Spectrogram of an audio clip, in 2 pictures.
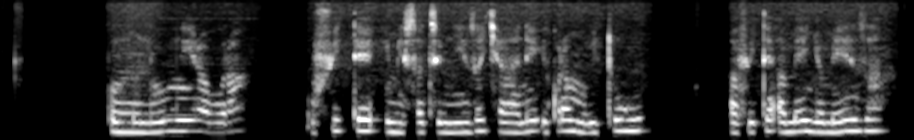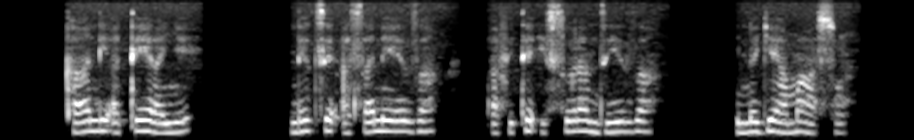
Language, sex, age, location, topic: Kinyarwanda, female, 18-24, Huye, health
